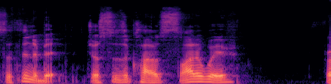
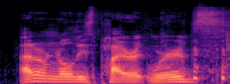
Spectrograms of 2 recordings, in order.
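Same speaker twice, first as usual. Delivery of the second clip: ordinary delivery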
